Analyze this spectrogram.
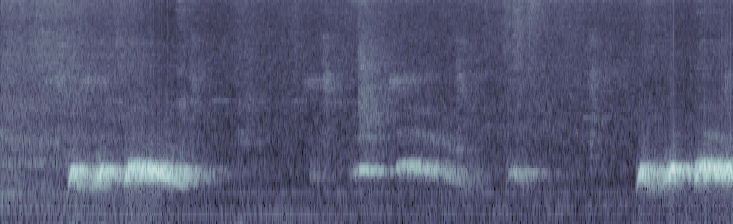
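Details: Spotted dove delivering low, burry coos: a strong long note, a softer pair of short coos, then another loud drawn-out note at the end.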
